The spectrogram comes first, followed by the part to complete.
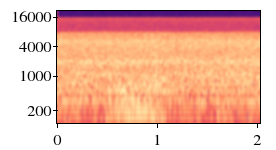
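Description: Steady, even background hiss with no distinct events: the noise floor of the live audio feed.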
